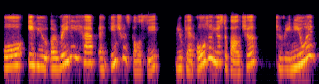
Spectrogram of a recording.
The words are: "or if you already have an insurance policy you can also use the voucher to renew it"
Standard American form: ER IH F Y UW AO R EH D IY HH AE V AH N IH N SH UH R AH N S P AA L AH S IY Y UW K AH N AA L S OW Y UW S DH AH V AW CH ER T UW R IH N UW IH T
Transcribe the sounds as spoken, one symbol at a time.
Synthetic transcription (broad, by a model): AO IH F Y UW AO R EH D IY HH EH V AH N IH N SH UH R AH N S P AA L AH S IY Y UW K AH N AA L S OW Y UW S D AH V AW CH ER T UW R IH N UW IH T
